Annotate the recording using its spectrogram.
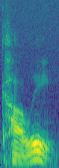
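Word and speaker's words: Kale: For example, the word Chaldees in the Ur of the Chaldees, Chaldees in the modern dialect in Turkey is K-A-L-E, pronounced Kali or Kali.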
